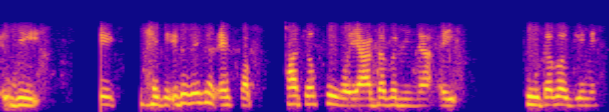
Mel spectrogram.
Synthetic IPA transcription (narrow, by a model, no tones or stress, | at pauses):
di | ek̚ | ɦɐjdiːnubes̬ɔnek̚sɐp̚ | hʰatɐkʰuɡɐjadɐbɐninɐʔːj | tʰudɐbɐɡine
